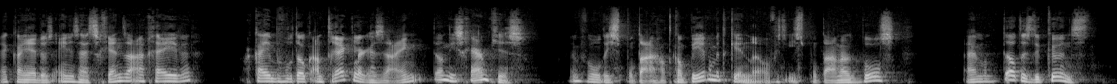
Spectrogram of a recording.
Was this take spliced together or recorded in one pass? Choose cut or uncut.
uncut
